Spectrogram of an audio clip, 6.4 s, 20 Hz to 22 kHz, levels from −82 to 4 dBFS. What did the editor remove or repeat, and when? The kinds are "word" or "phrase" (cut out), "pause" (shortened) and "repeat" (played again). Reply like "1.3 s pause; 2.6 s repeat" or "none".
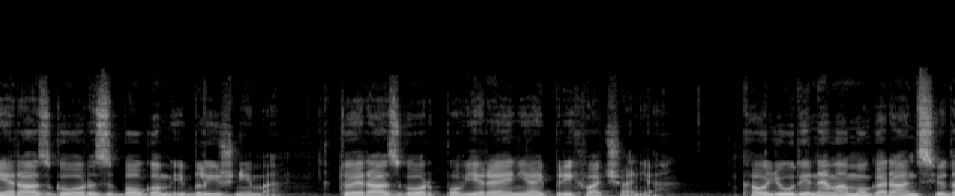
none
